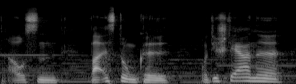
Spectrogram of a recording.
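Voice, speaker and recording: A man reading a novel aloud in a calm, steady storytelling manner. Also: on the low side, slow, faint music behind. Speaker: audiobook reader.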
